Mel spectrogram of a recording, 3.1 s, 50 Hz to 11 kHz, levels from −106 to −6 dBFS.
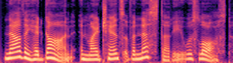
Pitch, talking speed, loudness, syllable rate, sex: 200 Hz, 250 wpm, -18 LUFS, 5.2 syllables/s, female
